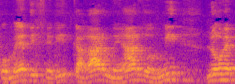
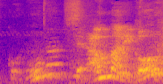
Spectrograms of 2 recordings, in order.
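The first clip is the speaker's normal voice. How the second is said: high, incredulous mock jeer; mocking lad; 5 semitones higher than usual. Teen mocking his friend's inexperience, incredulous jeer. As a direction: scoff in disbelief.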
